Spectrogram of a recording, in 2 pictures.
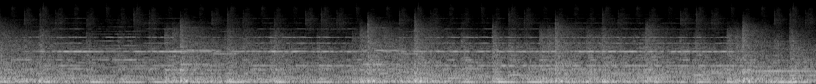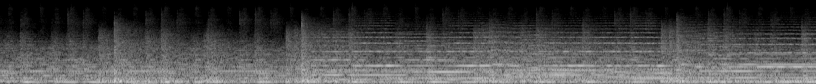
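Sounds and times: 
catacomb music: 0.1s - 16.3s.

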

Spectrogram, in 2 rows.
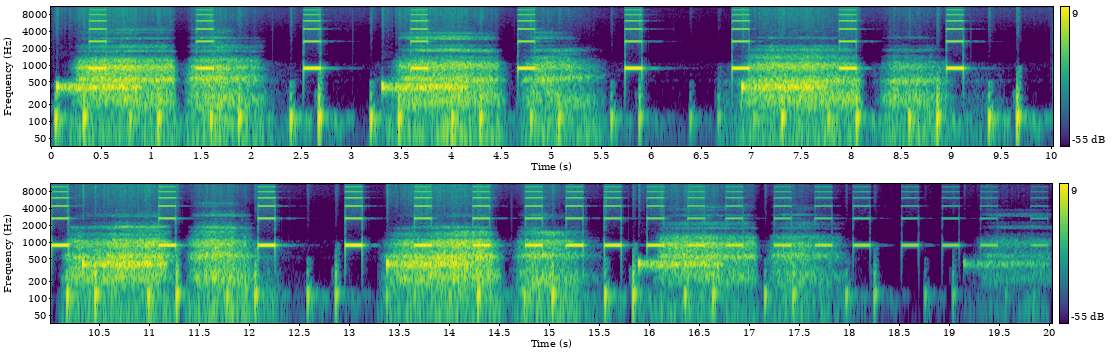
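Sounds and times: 
breathing through a ventilation mask: 0.0s - 2.3s, 3.4s - 6.0s, 6.8s - 9.4s, 10.0s - 20.0s.

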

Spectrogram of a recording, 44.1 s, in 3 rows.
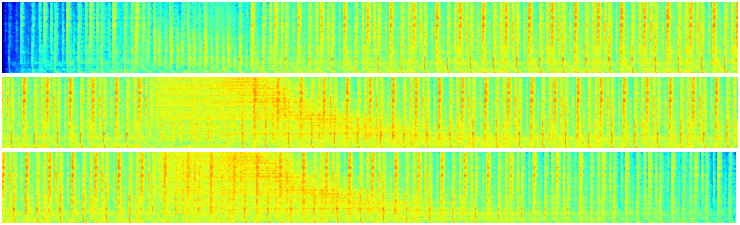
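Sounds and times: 
techno music: 0.2s - 44.1s.

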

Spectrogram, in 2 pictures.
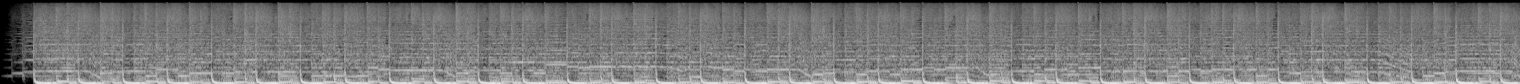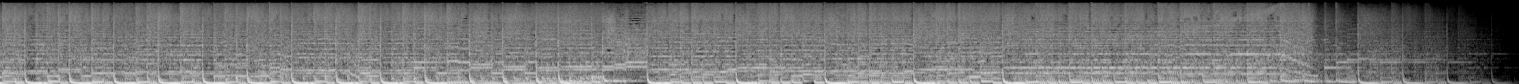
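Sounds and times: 
background music crossfade: 0.0s - 30.3s.

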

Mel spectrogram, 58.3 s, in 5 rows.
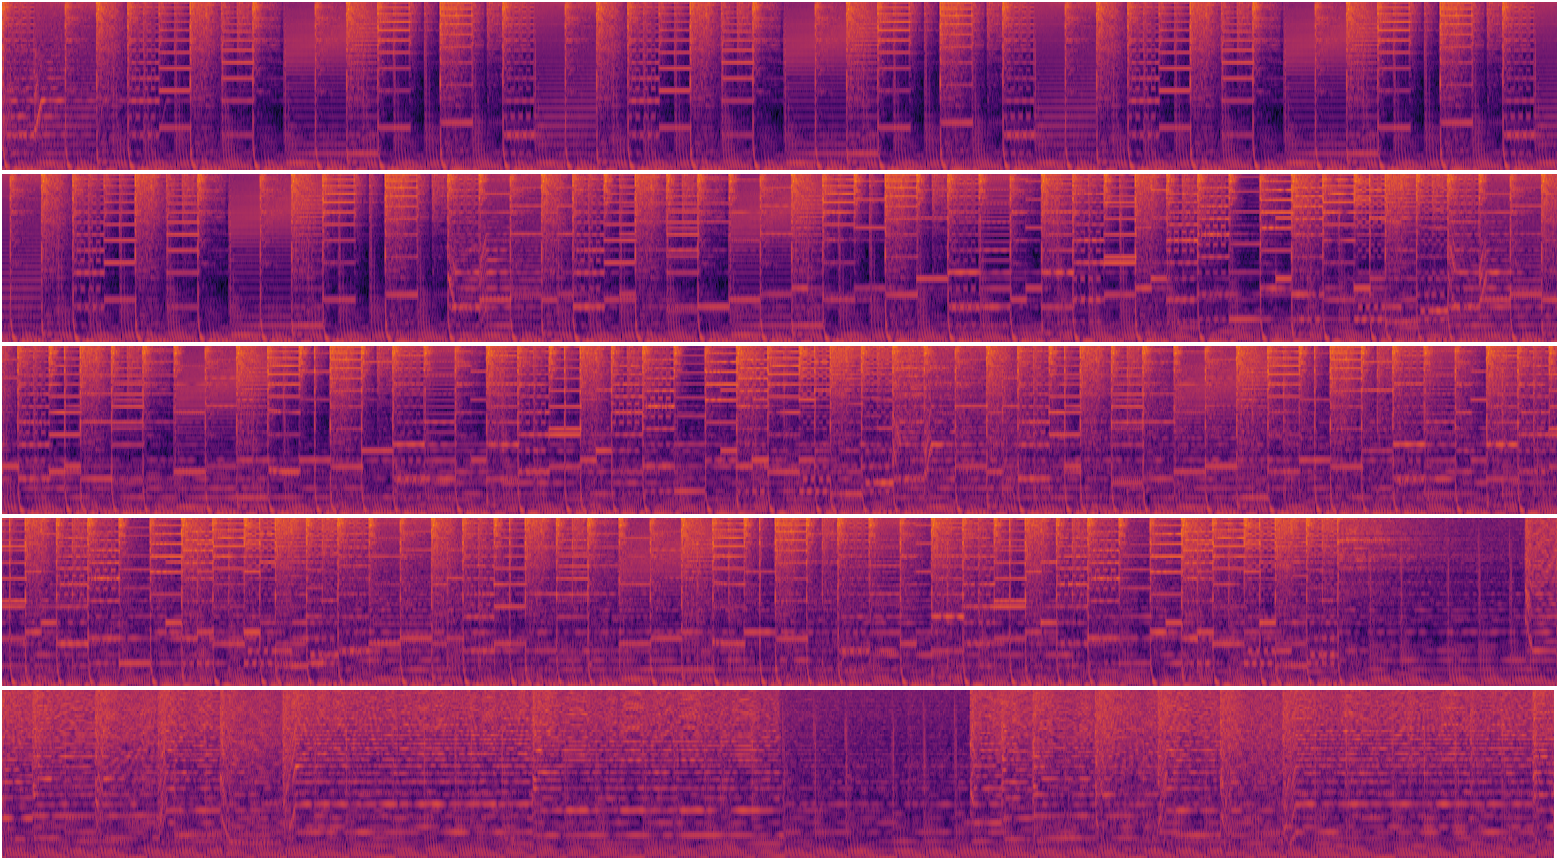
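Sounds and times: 
8-bit chiptune music: 0.0s - 58.2s.

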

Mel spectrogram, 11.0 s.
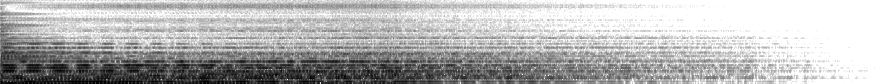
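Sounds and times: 
intro drone: 0.0s - 5.1s.

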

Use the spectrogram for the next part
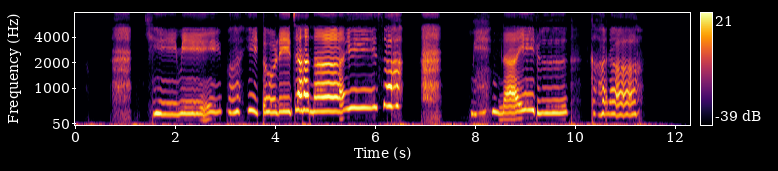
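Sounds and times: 
Japanese a cappella song: 1.4s - 6.6s, 7.9s - 11.4s.

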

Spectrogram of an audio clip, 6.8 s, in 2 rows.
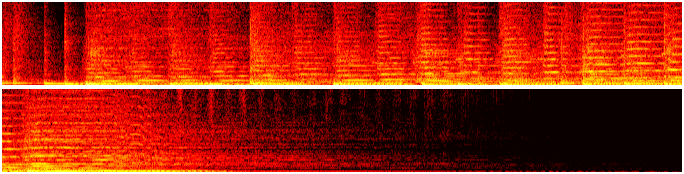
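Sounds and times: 
game item lottery win fanfare jingle: 0.4s - 5.8s.

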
